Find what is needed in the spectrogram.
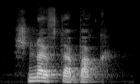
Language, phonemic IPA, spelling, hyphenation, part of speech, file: Dutch, /ˈsnœy̯f.taːˌbɑk/, snuiftabak, snuif‧ta‧bak, noun, Nl-snuiftabak.ogg
- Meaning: snuff (tobacco)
